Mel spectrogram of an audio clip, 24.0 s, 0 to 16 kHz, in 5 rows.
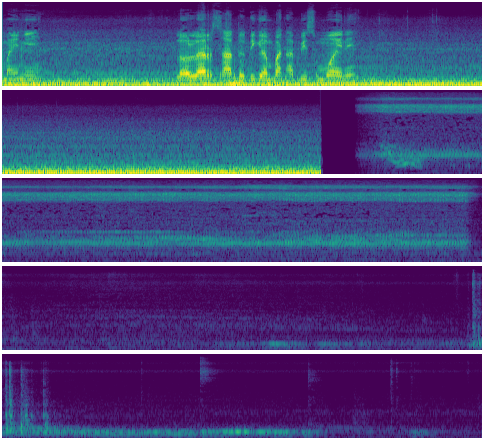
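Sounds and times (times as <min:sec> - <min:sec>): diesel engine deep rumble: 0:00.0 - 0:08.0.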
